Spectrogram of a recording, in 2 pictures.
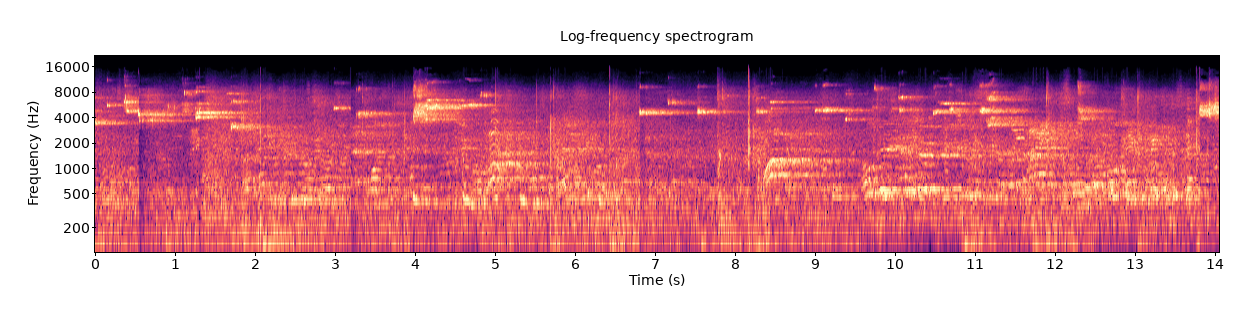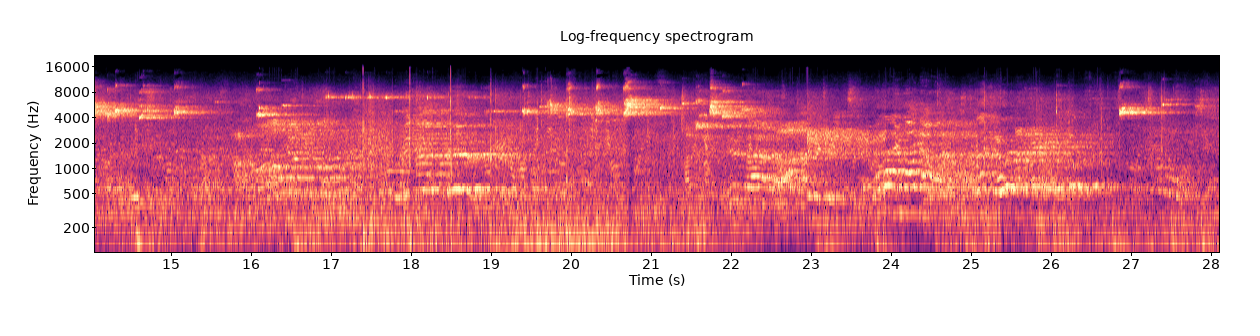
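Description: Live sound of a basketball game in a large gym: a basketball bouncing on the hardwood floor, sneakers squeaking in short high chirps, and players calling out, all echoing in the hall.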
